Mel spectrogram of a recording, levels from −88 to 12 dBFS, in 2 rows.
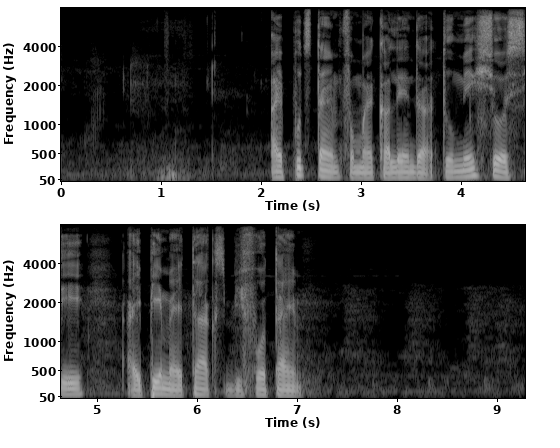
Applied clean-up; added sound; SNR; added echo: none; none; none; none.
